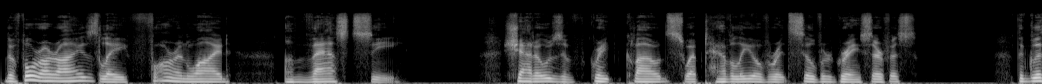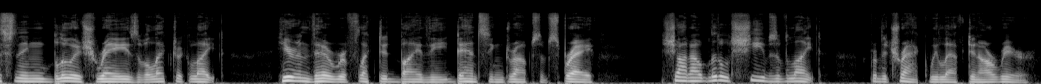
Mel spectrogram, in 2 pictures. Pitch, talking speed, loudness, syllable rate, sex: 130 Hz, 150 wpm, -20 LUFS, 4.3 syllables/s, male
